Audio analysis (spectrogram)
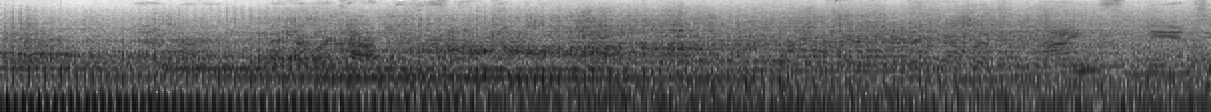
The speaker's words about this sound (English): We don't wait for that helicopter to pass.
